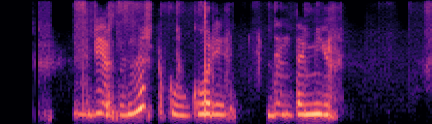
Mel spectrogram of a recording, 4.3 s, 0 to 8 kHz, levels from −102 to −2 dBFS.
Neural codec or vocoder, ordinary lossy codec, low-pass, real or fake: codec, 16 kHz, 6 kbps, DAC; none; none; fake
